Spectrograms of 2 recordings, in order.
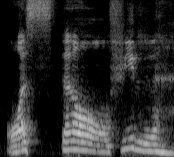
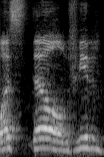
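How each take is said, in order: First: The h sound flows out with audible breath. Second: The h sound is cut short without breath. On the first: The speaker calls it right. "harus ada seperti itu mengalir" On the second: The speaker calls it wrong. "belum cukup"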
